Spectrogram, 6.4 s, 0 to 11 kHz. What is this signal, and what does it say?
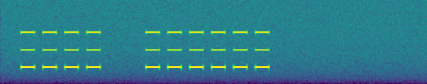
Beep code, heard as a piezo beeper, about 2250 Hz. 4-6.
